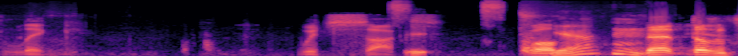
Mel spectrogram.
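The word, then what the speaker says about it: lich: technically pronounced that way it's actually pronounced lick which sucks well that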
